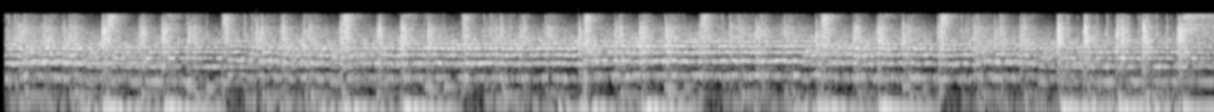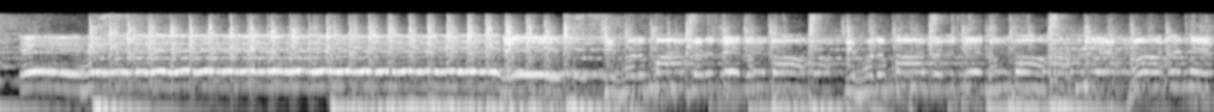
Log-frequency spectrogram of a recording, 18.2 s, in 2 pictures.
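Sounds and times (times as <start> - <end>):
Garba folk dance music: 0.0 - 18.1.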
